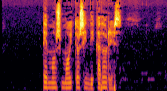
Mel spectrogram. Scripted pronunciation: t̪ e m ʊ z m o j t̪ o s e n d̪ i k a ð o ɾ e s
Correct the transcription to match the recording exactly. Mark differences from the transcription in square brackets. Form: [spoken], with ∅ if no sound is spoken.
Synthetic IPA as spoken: t̪ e m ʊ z m o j t̪ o s [i] n d̪ i k a ð o ɾ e s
